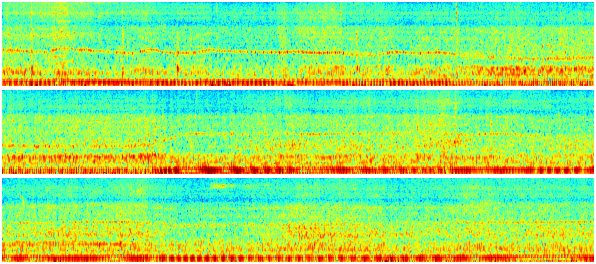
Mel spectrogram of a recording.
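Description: A touring motorcycle engine hums while cruising along a road.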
